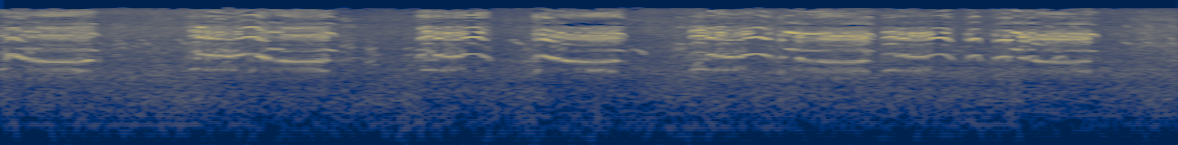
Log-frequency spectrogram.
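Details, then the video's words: Juvenile royal terns in a beach colony at St. Pete Beach, Florida, crying persistently to beg food from a parent; clear, ringing, up-and-down wavering calls repeated about twice a second in bursts, with steady surf behind. "ROYAL TERN JUVENILES BEG FOR FOOD"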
